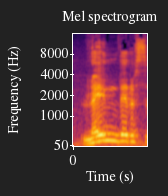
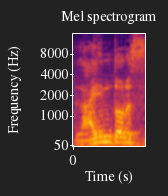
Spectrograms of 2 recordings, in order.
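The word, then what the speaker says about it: Reijnders: 레이 레인데스 어 자 여기서도 다시 한번르스레인데스 레인데르스 레인데르스 이러죠 어 레인더르스라기보다는 레인데르스다 라인더르스 아니고 레인데르스다라고 이제 이해를 하시면 될 거 같아요.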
